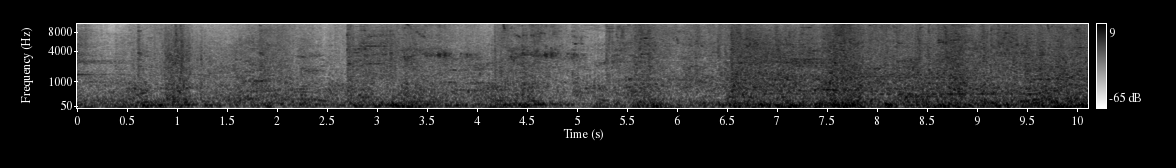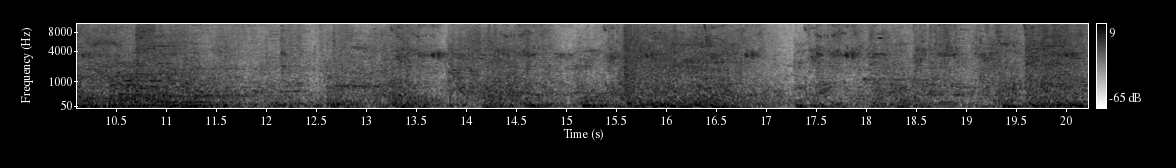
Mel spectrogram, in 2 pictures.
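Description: Magic blasts, zaps and hits clash loudly in a fast fight.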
